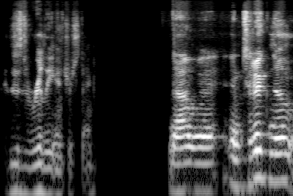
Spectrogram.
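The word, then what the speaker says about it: interregnum: is really interesting now internum or something I forgot how it's pronounced interum is the correct pronunciation of that word if if that's yes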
